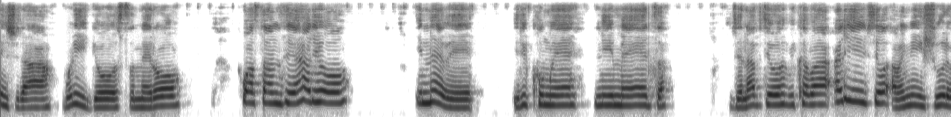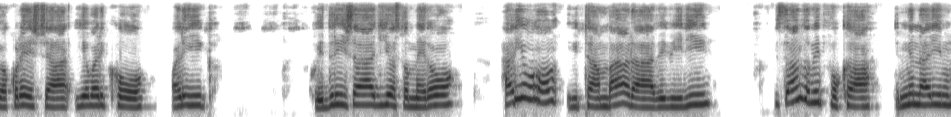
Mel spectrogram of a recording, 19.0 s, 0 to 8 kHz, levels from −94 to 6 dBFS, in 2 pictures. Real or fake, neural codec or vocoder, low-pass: fake; codec, 16 kHz, 4.8 kbps, FACodec; 7.2 kHz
